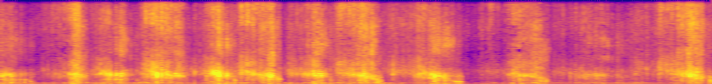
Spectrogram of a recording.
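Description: Long nails quickly scratch a black foam windscreen on a Blue Yeti microphone. The result is a steady run of rapid, muffled scraping strokes with a heavy low rumble and little brightness. The rubbing briefly softens just before five seconds, then continues.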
